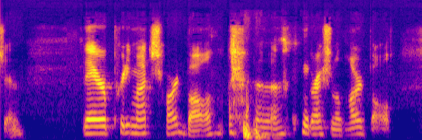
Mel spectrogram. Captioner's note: laughs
